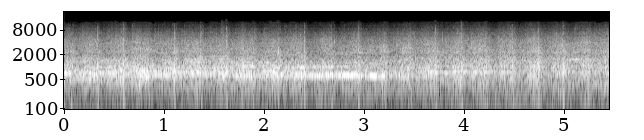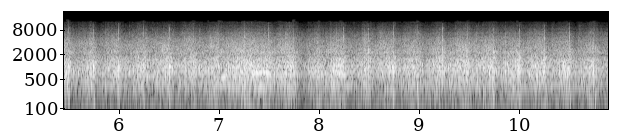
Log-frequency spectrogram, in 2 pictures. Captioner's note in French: applause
